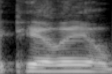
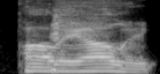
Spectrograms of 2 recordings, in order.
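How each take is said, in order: First: Said in the usual way. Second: "Pale Ale" said as "pal ee-ali"; "Pale" with an open "ah", "Ale" as "ee-ali"; Polish-accented "Pale Ale". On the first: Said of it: "but it came across as". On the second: Retold or imitated. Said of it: "it came across as".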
